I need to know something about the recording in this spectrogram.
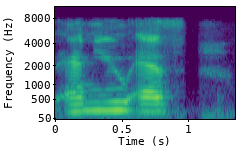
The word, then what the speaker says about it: Nusinov: We better give them how you spell it. It's Nusinov.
